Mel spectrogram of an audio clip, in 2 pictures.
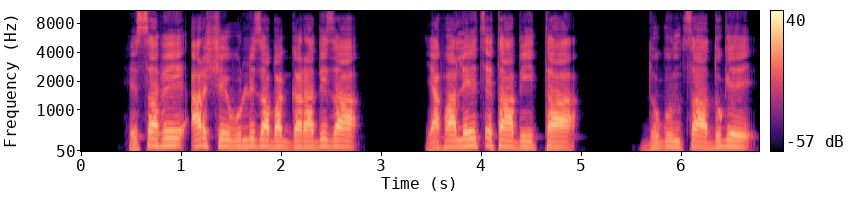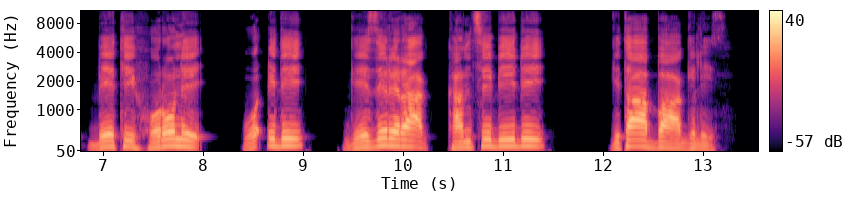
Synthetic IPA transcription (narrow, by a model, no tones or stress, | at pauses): hɛsːɐfɛɐɾʃɛjwʊlːɪzɐbɐɡːɐɾɐd̪ɪzɐ | jɐfɐle̞ːt͡sʼːɛt̪aːbiːt̪ːaː | d̪ʊɡʊnt͡sːaːd̪ʊɡɛbe̞ːt̪ɪhɔɾɔnɛ | wɔɗːɪd̪ɪ | ɡe̞ːzɛɾɛɾɐkɐnt͡sːɪbiːd̪ɪ | ɡɪt̪ɐːbːaːɡɛlḛːs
